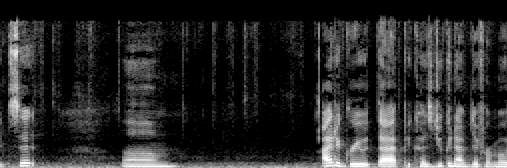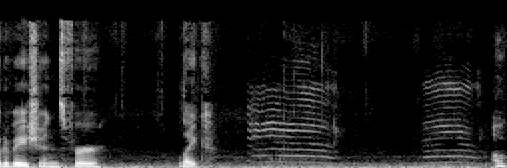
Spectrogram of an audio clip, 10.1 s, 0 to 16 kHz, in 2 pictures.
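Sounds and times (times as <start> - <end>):
speech: 0.0 - 0.5, 1.2 - 1.9, 3.2 - 6.2, 6.8 - 7.3
low hum: 0.0 - 10.1
cat meowing: 7.5 - 8.6, 9.3 - 10.0.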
